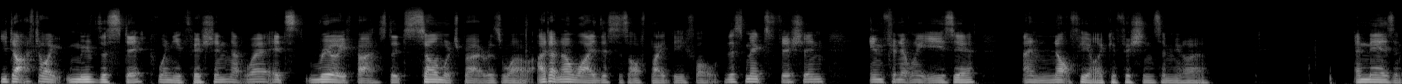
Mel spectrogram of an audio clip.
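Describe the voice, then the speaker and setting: With a British accent and a fairly low pitch, a man talks in fairly even intonation on a very clean recording with a silent background. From Britain. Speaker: gaming streamer. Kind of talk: tutorial. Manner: fast; casual.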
